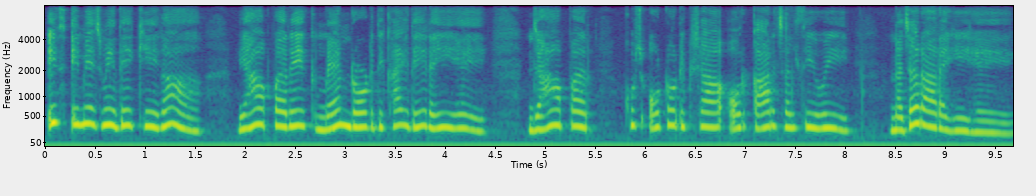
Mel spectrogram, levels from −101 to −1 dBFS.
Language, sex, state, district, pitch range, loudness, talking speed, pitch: Hindi, female, Rajasthan, Jaipur, 265-315 Hz, -15 LUFS, 160 wpm, 290 Hz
